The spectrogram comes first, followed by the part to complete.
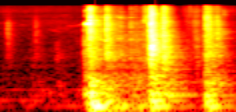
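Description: A door being handled as someone walks through it: a sudden loud clunk just under a second in, then a second knock about half a second later.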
